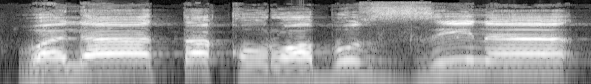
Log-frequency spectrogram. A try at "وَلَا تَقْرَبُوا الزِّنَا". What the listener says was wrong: ولا تقربوا الزنا، ولا تقربوا الزنا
